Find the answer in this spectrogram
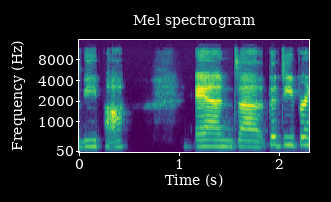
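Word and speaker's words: Wiippa: which is in Tornedal, it's spelled W-I-I-P-P-A. It's pronounced Vipa.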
